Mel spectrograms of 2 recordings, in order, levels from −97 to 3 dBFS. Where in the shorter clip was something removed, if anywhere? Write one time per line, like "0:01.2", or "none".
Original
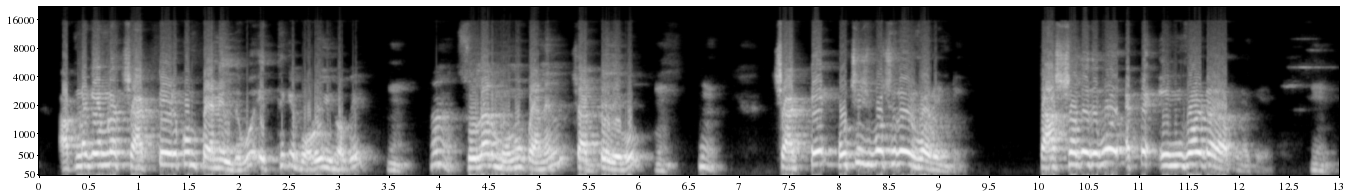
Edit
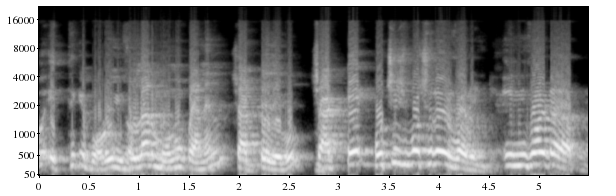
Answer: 0:00.9
0:02.7
0:04.6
